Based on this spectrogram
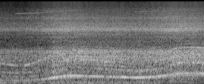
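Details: E-bike hub motor on a newly installed Flipsky FT85GS controller, after setup: smooth, rising electric whine that climbs and holds with throttle steps, no grinding or clicking; motor spins freely and evenly.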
